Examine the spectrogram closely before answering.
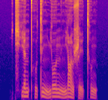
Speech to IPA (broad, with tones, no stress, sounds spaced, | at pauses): t͡ɕʰ j ɛ˦ n pʰ u˨˦ t̪ i˥˨ ŋ m j o˦ ʊ̯ n̪ i˨˦ ŋ j ɑ˥˨ ʊ̯ ʂ ḛ˨˩ ɪ̯ t̪ʰ ʊ˥˨ ŋ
